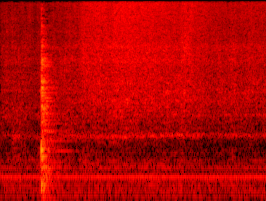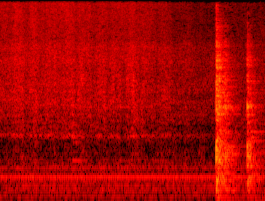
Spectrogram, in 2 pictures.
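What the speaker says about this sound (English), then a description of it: "I'm using a sweet onion. I'm going to let that caramelize." Sweet onion caramelizing in a pan over medium-high heat gives a steady, moderate sizzle throughout, with a sharp utensil scrape or stir near the start and two more clatters toward the end.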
